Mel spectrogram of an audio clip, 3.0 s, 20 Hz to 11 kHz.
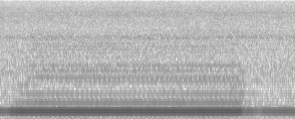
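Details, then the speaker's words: Hurco CNC milling H13 with MSC Edge tooling on book data, spindle speed raised 10% to stop vibration: clean steady tone through the cut with no chatter or warble, dropping off at the end; smooth, stable cut. "And that looks quite sounds That sounds really nice. That's good."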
